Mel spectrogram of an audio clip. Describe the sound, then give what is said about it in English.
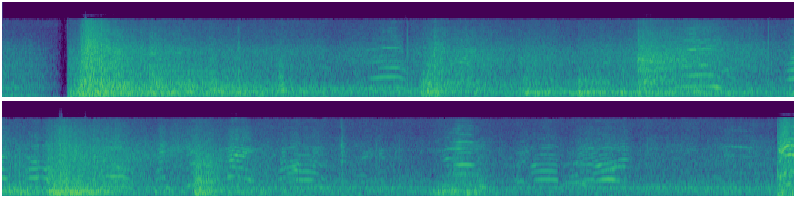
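Newsreel footage of the Hindenburg airship exploding and crashing: a continuous roaring rumble with heavy booming bursts, while a voice narrates over it throughout. “you're about to see the pictures he got when the ship exploded. Those aboard leaping for life from a flaming inferno. The actual crash of the Hindenburg, an airship destroyed in less than half a minute.”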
